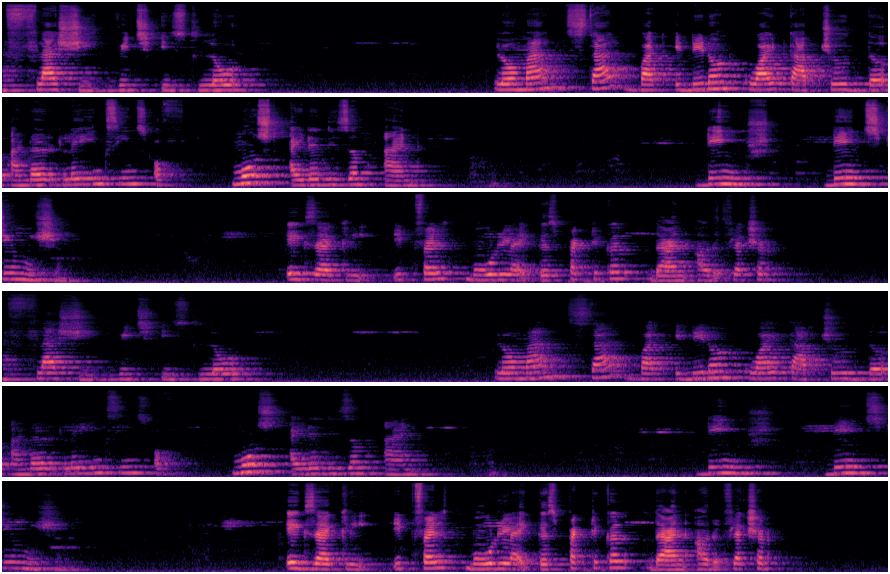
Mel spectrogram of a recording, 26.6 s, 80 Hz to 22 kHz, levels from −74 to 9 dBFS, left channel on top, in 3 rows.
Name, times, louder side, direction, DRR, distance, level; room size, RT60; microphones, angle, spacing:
voice 1, 0.0-2.6 4.9-10.6 11.2-13.1 15.8-16.6 17.1-18.5, left 5 dB, 55° left, 0.5 m, -24 dB
voice 2, 20.6-21.4 21.6-25.4, right 5 dB, 40° right, 0.5 m, -23 dB
10.5 x 4.4 x 3.8 m
head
